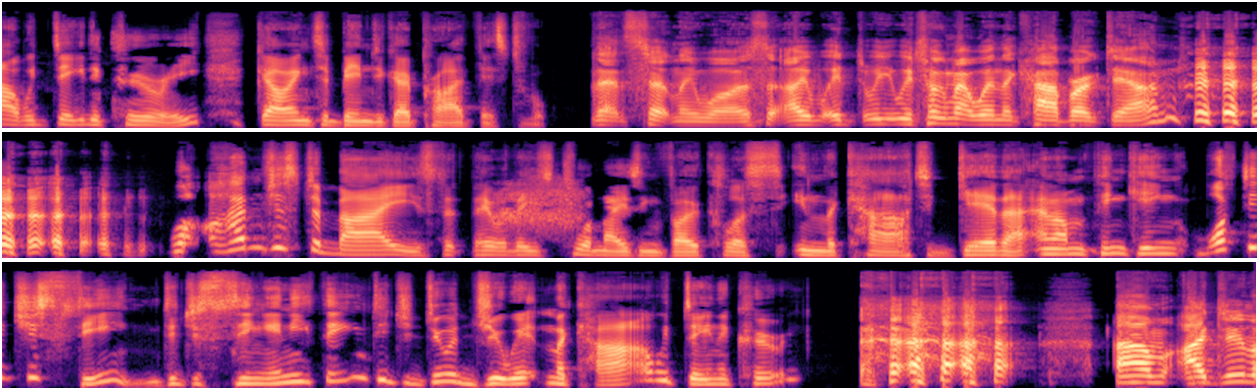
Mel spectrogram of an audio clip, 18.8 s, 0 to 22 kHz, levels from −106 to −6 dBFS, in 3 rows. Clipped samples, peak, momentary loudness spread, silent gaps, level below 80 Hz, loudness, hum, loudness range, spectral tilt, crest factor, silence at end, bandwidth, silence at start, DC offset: under 0.1%; -2 dBFS; 13 LU; 2.90-2.95 s, 16.80-16.84 s; -64 dBFS; -18 LUFS; none; 6 LU; -2.5 dB/octave; 18 dB; 0 s; 16 kHz; 0 s; under 0.1%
